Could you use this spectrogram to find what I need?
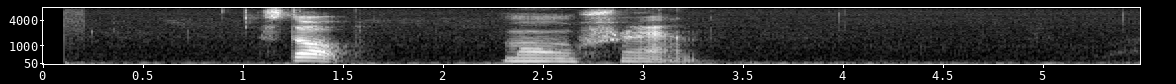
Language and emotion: Russian, neutral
